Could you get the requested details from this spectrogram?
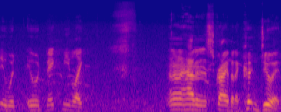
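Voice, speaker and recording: A man projects a raised voice at a high pitch. Noticeable background noise runs underneath. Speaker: vlogger. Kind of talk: casual vlog talk to camera. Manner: fast.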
